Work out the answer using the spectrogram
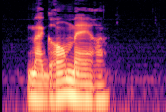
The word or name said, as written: grand-mere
